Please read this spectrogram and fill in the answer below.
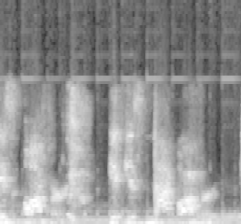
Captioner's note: sobbing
